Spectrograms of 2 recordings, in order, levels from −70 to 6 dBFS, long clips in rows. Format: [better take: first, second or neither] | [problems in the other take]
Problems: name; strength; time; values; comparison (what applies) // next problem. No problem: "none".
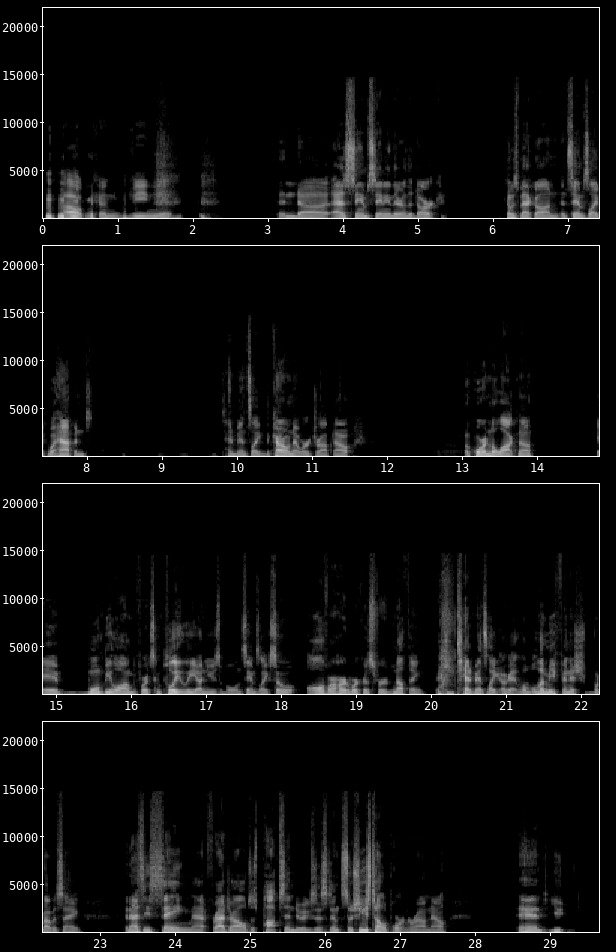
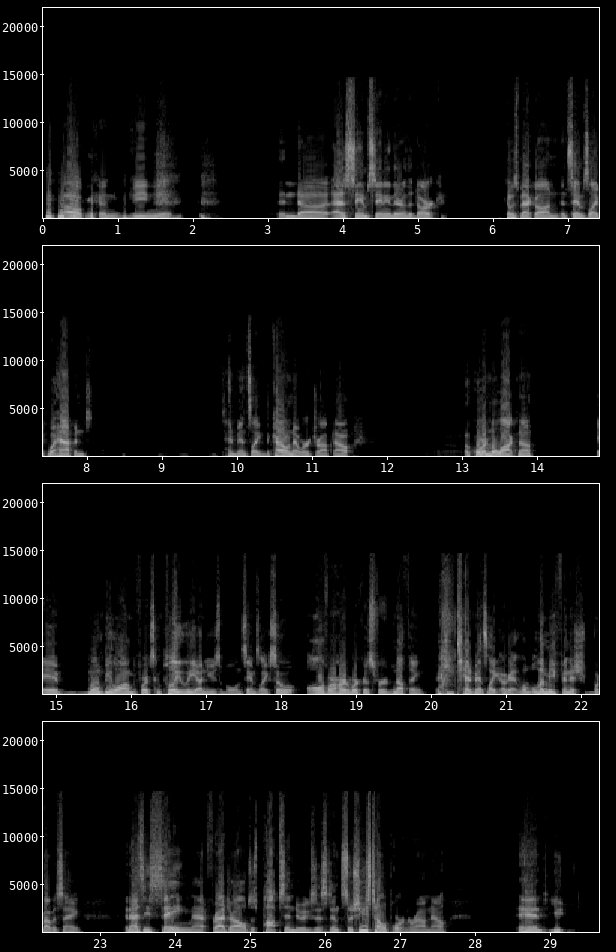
first | distortion; slight; 4% of the sound clipped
